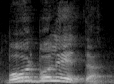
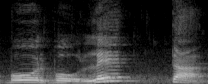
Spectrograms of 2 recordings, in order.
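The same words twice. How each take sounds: First: Said in the usual way. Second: "borboleta" slowly split, LE punched; bor-bo-LE-ta with gaps, hit LE hardest; syllable by syllable. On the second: Shown as a demonstration. Teacher showing the tonic syllable of "borboleta", LE stressed in slow pieces. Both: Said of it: "Pode ser falando ou batendo palma".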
